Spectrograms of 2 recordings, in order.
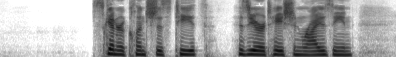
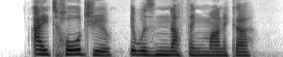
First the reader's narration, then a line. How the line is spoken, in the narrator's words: he said tightly, trying to keep his voice under control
